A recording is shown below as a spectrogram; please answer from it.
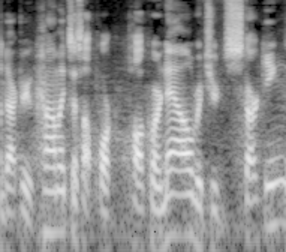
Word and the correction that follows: Starkings: Is that how you say his name? – Richard Starkings. – Starkings, yep.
